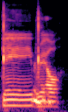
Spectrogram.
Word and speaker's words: Gabriel: I mean, the word is really Gabriel, but you have to say the real part fast. Gabriel, Okay. Gabriel. You end up saying it as one syllable.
